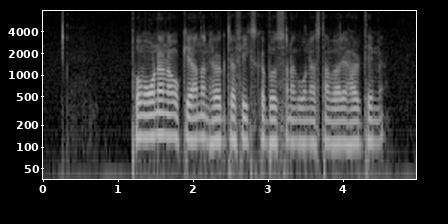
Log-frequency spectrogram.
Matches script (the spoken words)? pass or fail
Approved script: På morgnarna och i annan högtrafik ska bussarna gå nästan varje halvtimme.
pass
